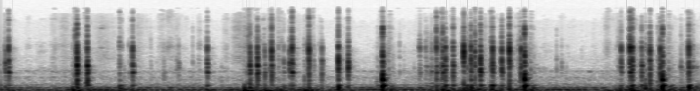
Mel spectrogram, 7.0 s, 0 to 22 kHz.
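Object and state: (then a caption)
Mechanical keyboard with plastic keycaps. Fingertips type continuously on a compact D84 mechanical keyboard with brown switches and cream and red plastic keycaps. Short, dry clacks arrive in irregular bursts, each with a bright top and a soft low thump, and they stop almost at once over a quiet low background hum.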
